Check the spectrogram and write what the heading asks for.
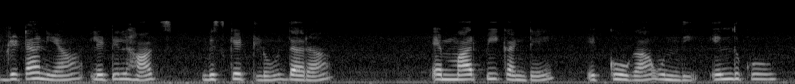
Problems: constant background noise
